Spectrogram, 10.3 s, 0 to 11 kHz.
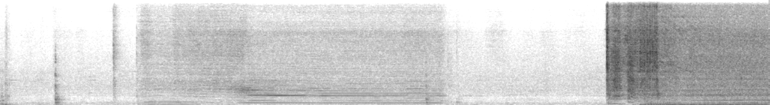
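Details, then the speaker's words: Toyota Altezza 3S-GE Beams engine with Haltech Elite 550, ITBs, first startup on basic tune, heard from front: short crank, sharp bark, loud steady idle with throaty intake, running a little rich; normal start and idle. "it sounds great it's running a little rich just got to put a tune in it"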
